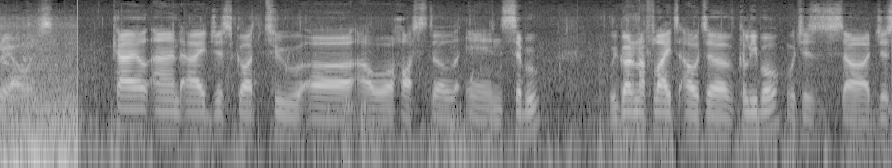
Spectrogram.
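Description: A man talks calmly and close up outdoors.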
